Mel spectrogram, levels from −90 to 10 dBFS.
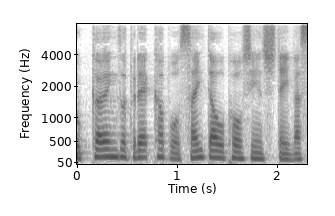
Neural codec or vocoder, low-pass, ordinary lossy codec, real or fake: codec, 16 kHz, 0.5 kbps, FunCodec, trained on LibriTTS, 25 frames a second; none; none; fake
